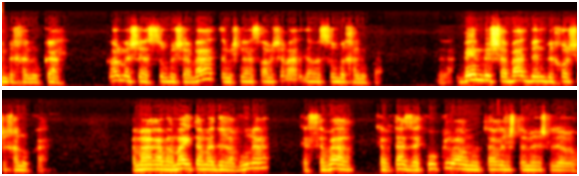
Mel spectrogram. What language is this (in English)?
Hebrew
